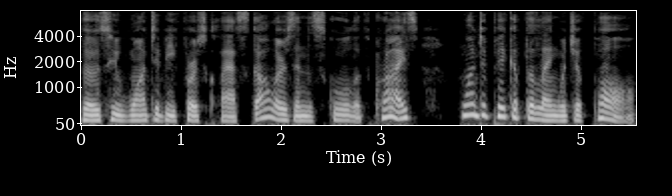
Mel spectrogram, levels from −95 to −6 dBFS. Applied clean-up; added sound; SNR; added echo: none; none; none; none.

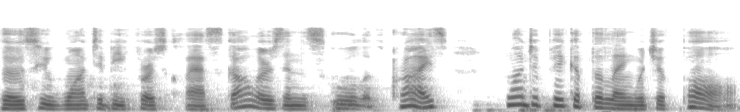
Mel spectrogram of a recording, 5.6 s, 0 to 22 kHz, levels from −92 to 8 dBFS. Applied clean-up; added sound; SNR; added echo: classical method log-MMSE.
